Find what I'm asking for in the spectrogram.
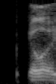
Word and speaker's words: Piccillo: From BC Sanders and Jason Piccillo. I think I said that right, right? Jason Piccillo. He's got. – Sounds right.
